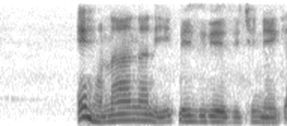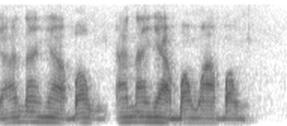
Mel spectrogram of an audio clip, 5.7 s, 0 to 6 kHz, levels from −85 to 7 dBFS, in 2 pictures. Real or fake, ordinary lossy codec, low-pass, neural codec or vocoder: fake; AAC, 32 kbps; 5.4 kHz; codec, 44.1 kHz, 7.8 kbps, DAC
